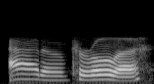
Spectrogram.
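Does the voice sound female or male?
female. It is said in a put-on female voice.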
